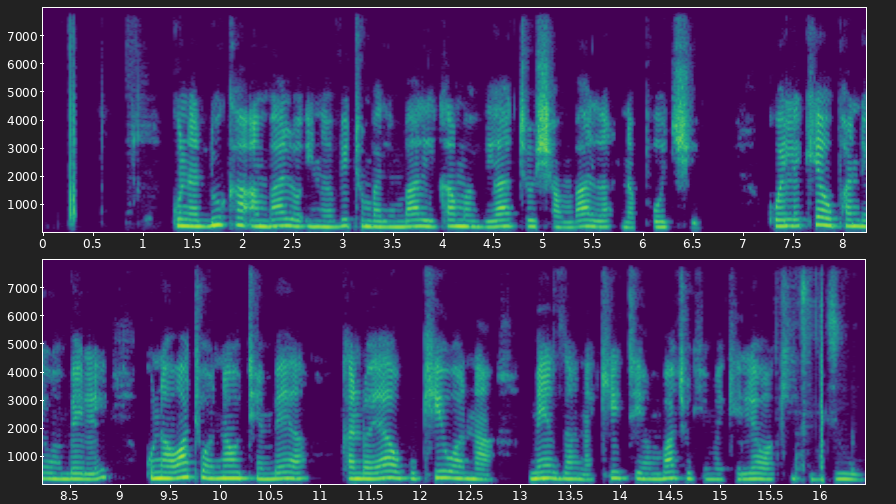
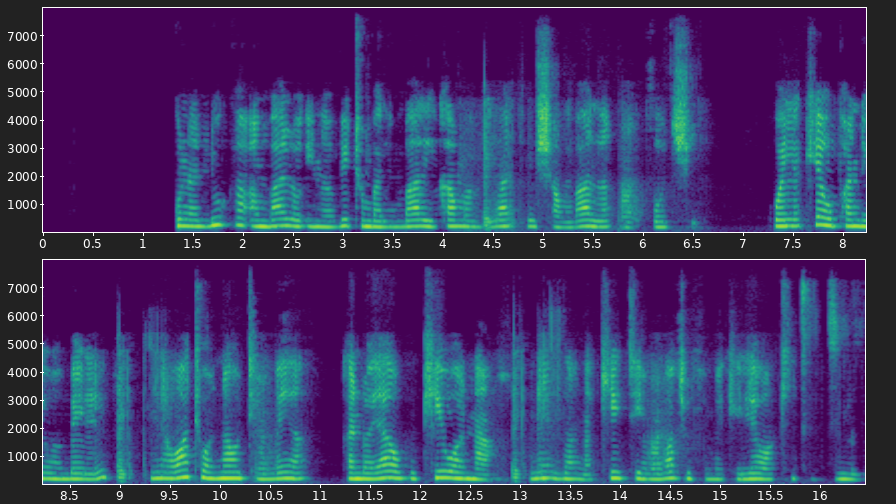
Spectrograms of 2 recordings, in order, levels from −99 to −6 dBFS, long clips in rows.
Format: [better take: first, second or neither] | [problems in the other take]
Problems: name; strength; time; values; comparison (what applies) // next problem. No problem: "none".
first | noise reduction (neural mask model DeepFilterNet 3)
